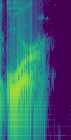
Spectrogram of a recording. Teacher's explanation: if it's stressed, it's supposed to be or, okay, which is an R colored O. If it's not stressed, then it almost always gets pronounced as the same as the other three.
